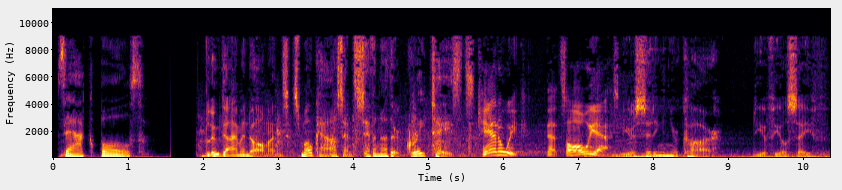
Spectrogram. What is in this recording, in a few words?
male voice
